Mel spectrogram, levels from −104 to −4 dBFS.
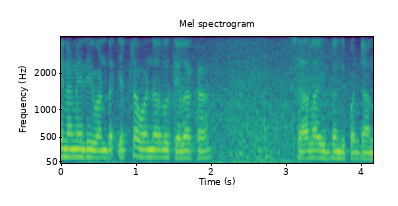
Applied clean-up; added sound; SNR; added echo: none; Car passing by / Traffic noise, roadway noise / Engine + Zipper (clothing); 15 dB; none.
